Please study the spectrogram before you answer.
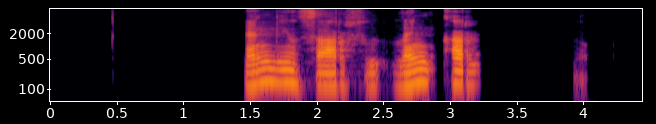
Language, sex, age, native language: Icelandic, male, 30-39, Japanese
